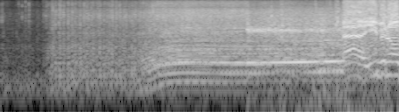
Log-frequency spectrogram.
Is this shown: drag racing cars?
yes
